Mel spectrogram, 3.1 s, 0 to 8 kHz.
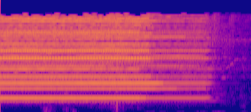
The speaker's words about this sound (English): So the siren has sounded for the quarter time break. So here at Dairy Farmers Park, Eastlake 4-3-27, making the most of their opportunities in that first quarter.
